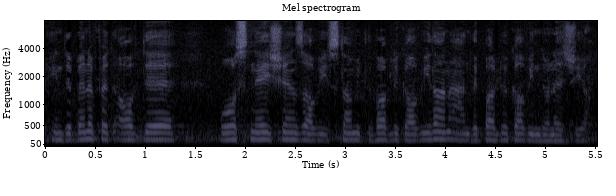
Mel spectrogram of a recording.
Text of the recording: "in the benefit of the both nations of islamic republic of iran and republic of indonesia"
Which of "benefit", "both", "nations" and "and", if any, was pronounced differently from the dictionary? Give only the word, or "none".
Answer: both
